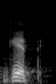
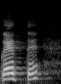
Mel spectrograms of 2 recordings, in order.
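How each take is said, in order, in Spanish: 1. El nombre se dice sin un sonido de O separado. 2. El nombre se dice con un sonido de O español. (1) "los alemanes no pronuncian la O, por tanto es Goethe" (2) "sino se diría como Goethe"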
